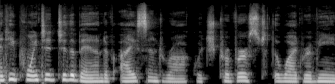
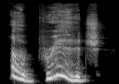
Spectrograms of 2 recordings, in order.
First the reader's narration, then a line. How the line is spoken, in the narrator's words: gasped Juana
